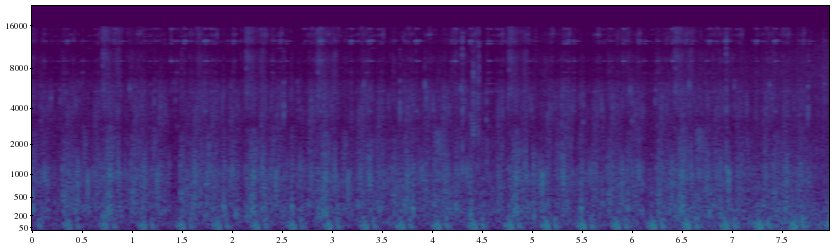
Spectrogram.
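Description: Footsteps crunch over dry grass and dirt at a steady walking pace.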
